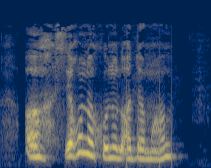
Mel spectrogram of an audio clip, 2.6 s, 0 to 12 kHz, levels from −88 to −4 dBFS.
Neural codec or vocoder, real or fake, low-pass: none; real; 7.2 kHz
